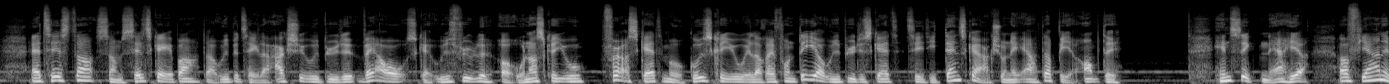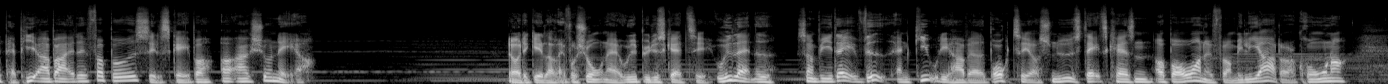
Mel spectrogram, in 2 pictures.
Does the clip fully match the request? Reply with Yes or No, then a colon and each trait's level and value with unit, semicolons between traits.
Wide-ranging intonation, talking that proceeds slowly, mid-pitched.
No: wide, 5.9 semitones; slow, 140 wpm; low, 130 Hz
